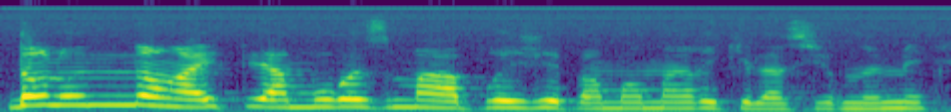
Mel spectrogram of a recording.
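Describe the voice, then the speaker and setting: A woman's voice: a little high, steady tone, quick pace, darkish tone, rough recording. A woman performing a comic monologue to the audience, dramatic and exasperated.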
